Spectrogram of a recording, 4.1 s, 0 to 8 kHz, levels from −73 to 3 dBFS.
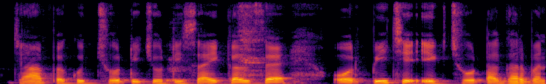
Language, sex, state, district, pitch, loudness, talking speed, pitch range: Hindi, male, Uttar Pradesh, Saharanpur, 125 Hz, -18 LUFS, 190 wpm, 115-135 Hz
